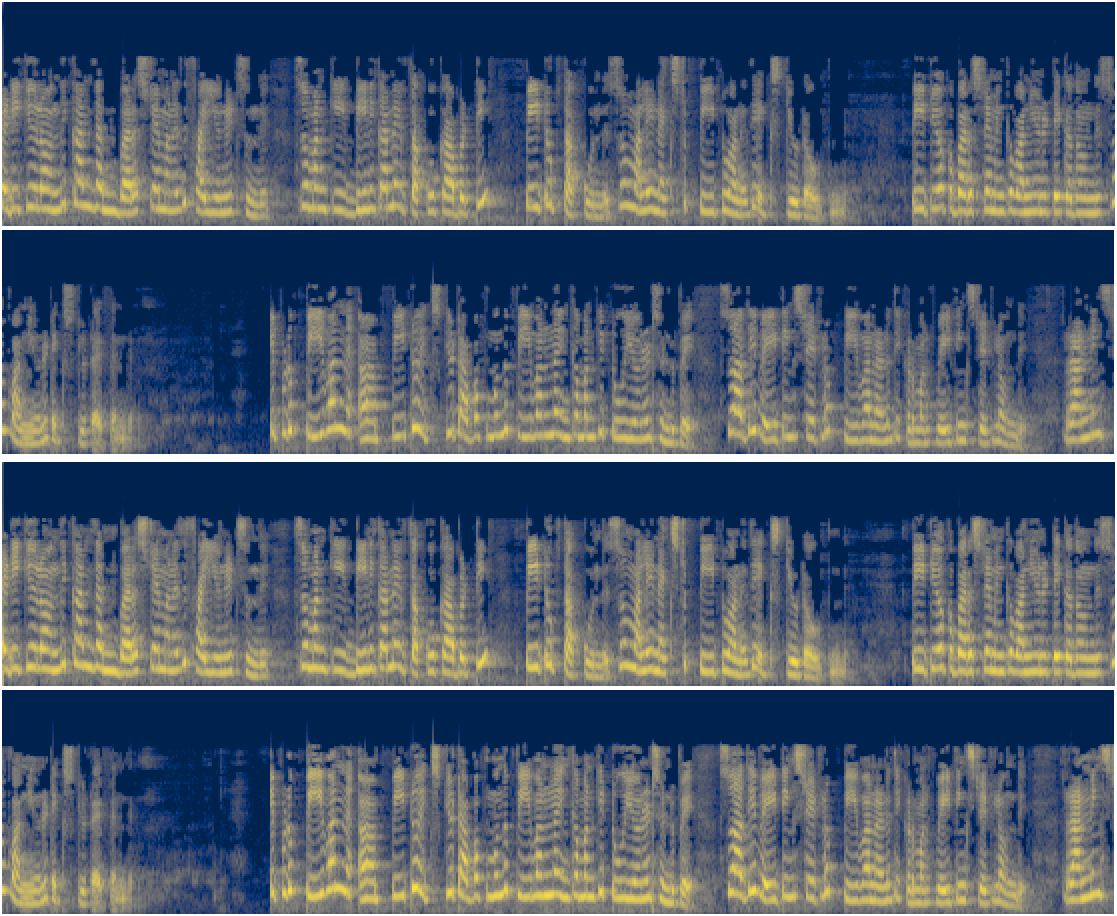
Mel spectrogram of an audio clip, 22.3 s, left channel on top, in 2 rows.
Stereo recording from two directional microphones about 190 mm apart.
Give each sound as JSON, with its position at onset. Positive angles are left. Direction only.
{"t": 0.0, "sound": "a woman's voice", "side_deg": -25}
{"t": 13.7, "sound": "a child's voice", "side_deg": -35}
